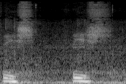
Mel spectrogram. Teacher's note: Example of fricative consonant in English. First is labiodental fricative, voiceless, produced by placing the lower lip against the upper teeth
